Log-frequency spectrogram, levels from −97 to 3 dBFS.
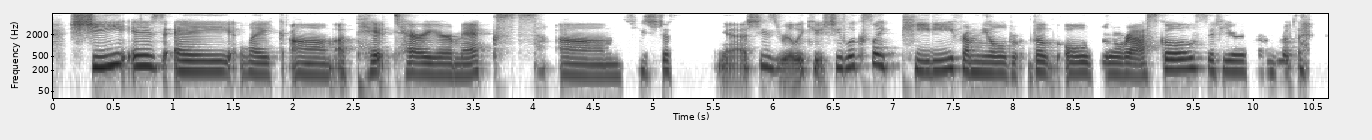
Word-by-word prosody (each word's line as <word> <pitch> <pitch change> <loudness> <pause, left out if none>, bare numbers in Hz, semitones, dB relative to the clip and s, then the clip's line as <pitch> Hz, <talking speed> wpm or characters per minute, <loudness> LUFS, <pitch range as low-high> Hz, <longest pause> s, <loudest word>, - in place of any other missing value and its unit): She 250 +4 +5
is 260 -1 +6
a, 180 -1 +1
like, 160 -2 -4
um, 155 -2 -2
a - - -2
pit-terrier 160 -3 +1
mix. 150 +4 +4 0.2
Um, 145 -2 -3
she's 175 -3 -7
just 185 0 -5 0.3
Yeah, 250 -2 -7
she's 235 0 -3
really - - -2
cute. - - -6
She 235 - -2
looks 255 +5 +1
like 275 -1 0
Petey 190 +1 -2
from 180 -5 -1
the 170 - 0
old 165 -1 -1
the 175 -2 0
old 165 -1 0
Little 160 -1 0
Rascals, 205 +8 +1
if 190 - -6
you 185 -1 0 0.2
remember 175 0 -6
that 200 - -6
180 Hz, 170 wpm, -23 LUFS, 160-220 Hz, 0.3 s, is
